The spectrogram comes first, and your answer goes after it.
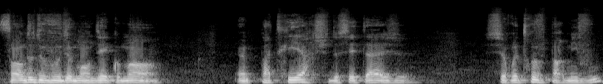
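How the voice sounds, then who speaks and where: A man with a very deep, low pitch and a dark, mellow tone speaks at a fairly slow pace in a flat monotone, his loudness very even and his pauses long and frequent. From DR Congo, Katanga. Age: 70s. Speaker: university rector and medical professor. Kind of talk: interview. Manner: formal.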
